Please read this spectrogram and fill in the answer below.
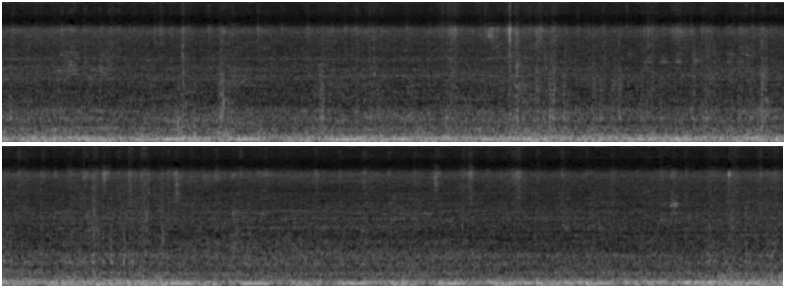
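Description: An engine running steadily with a low, unbroken rumble that pulses slightly.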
